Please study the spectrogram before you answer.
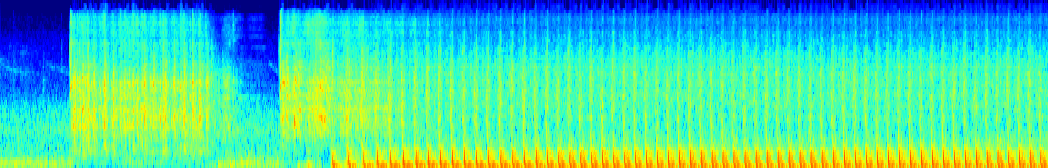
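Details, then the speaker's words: Ninja motorcycle, recently revived, carb sync attempt: catches after a couple of seconds and settles into a lumpy idle of about three beats a second, carbs suspected out of balance; rough uneven running. "okay it looks like we're having some problems fuel is leaking out of the headers this is bad"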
